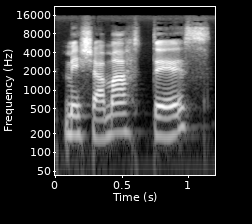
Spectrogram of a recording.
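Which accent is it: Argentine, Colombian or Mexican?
Argentine. It is said with an Argentine accent.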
